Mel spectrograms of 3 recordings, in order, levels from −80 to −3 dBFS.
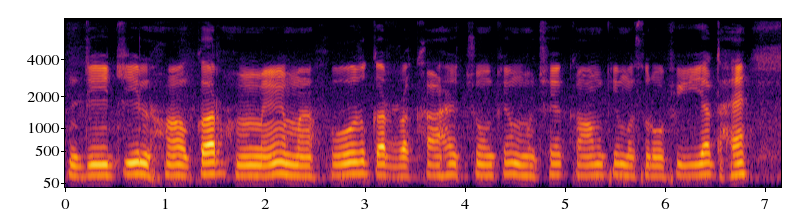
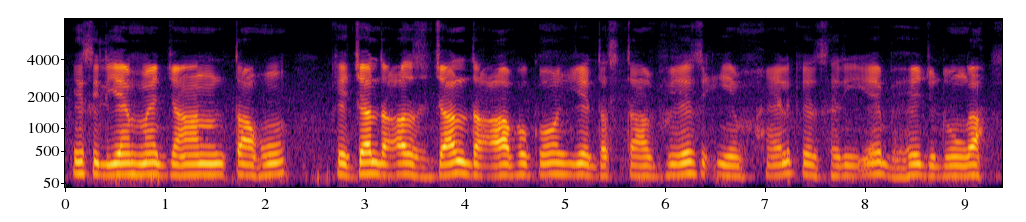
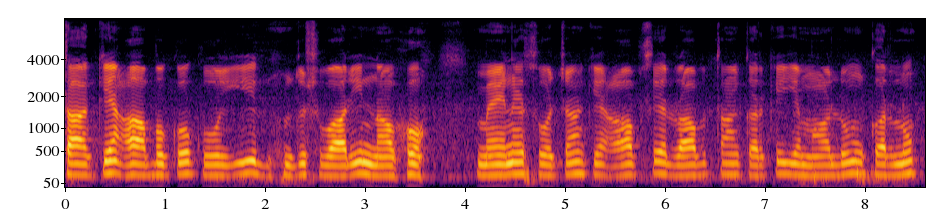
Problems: constant background noise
